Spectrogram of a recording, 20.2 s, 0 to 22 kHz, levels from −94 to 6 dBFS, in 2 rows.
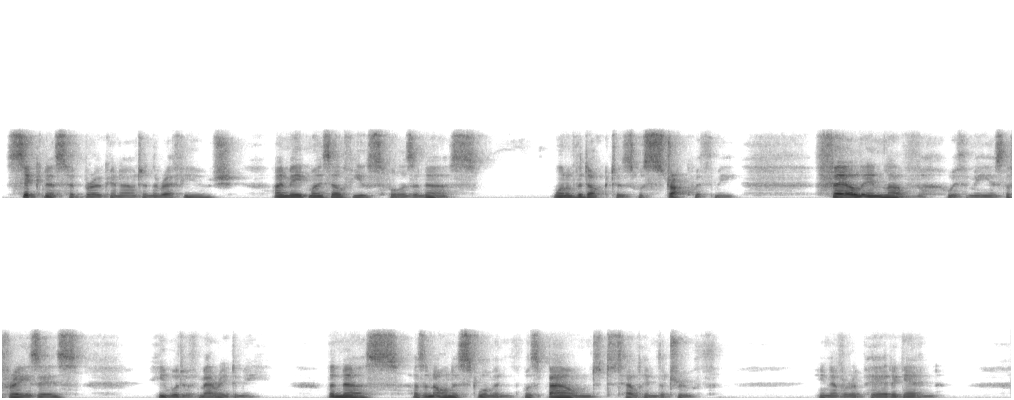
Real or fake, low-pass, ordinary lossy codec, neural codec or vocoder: real; 7.2 kHz; Opus, 24 kbps; none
